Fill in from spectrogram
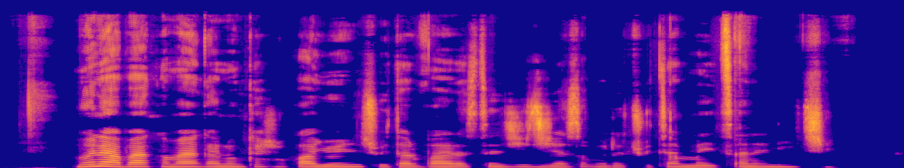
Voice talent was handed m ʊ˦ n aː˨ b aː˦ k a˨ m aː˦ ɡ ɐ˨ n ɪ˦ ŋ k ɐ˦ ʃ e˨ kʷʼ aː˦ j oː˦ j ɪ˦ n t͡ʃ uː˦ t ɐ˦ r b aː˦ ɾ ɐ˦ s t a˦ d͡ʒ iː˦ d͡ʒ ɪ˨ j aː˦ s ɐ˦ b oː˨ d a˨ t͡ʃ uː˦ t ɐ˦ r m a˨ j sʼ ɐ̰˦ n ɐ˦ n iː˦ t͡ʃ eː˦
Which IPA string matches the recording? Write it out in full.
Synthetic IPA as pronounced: m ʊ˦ n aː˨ b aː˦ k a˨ m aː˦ ɡ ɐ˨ n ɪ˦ ŋ k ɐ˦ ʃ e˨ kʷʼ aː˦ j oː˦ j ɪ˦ n t͡ʃ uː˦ t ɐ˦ r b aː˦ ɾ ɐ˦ s t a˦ d͡ʒ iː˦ d͡ʒ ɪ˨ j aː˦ s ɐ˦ b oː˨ d a˨ t͡ʃ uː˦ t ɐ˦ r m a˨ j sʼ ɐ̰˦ n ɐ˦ n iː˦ t͡ʃ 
